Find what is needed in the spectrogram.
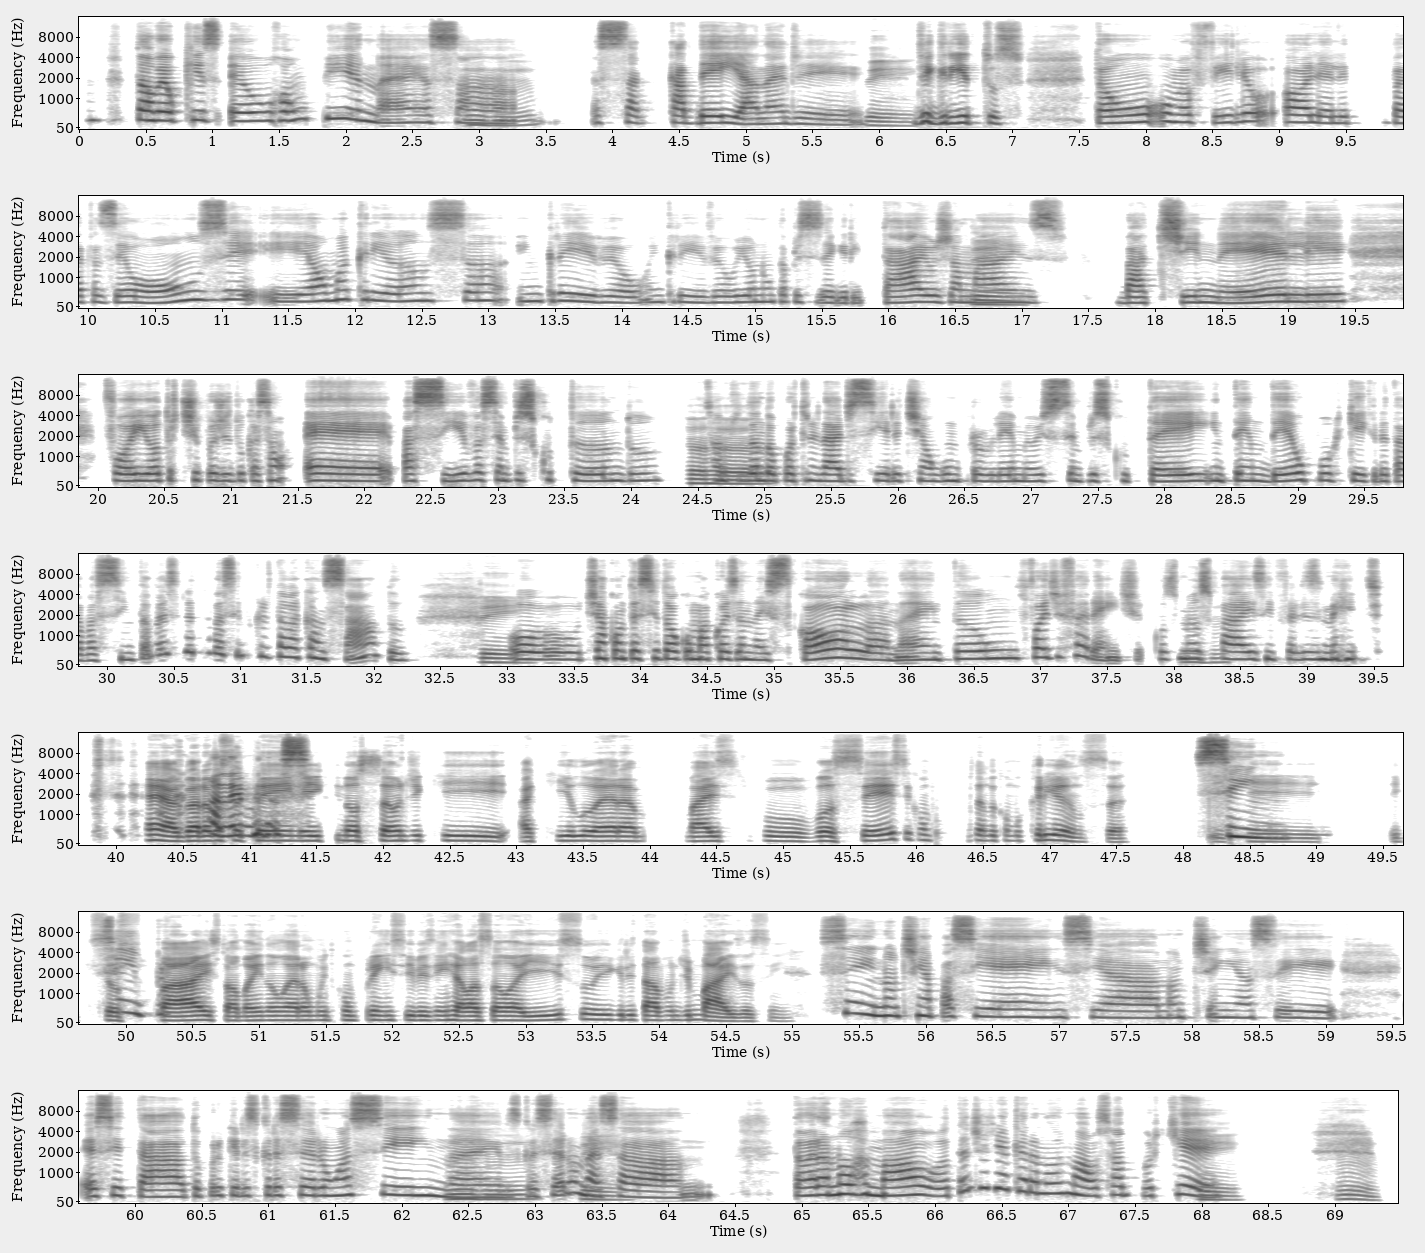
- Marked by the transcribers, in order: laughing while speaking: "a lembrança"; tapping
- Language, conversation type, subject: Portuguese, podcast, Me conta uma lembrança marcante da sua família?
